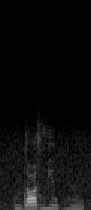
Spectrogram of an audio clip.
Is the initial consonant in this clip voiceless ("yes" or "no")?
no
